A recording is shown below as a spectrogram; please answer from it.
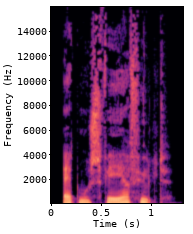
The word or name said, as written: atmosfærefyldt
